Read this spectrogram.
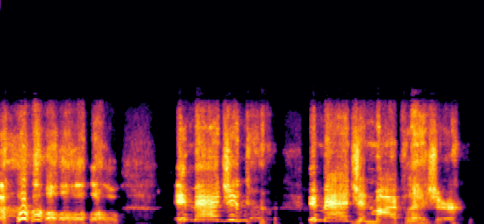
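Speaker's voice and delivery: put-on girlish giggling. Narrator voices a woman charmed by two young men, giggling like a schoolgirl. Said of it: "she giggles like a little schoolgirl".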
